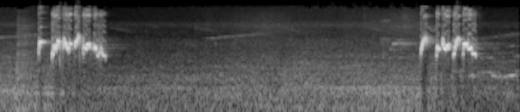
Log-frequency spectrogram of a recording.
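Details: Red-whiskered bulbul singing in the morning, pushed to sing a double-note song like a mature wild bird; two short bursts of rapid warbled, whistled notes, about six syllables each, separated by a few seconds of quiet.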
